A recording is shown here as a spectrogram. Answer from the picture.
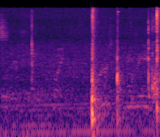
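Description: Gas pump nozzle being hung back in its holster: a sharp plastic-and-metal clack about one and a half seconds in, then a lighter knock, over a low steady hum.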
